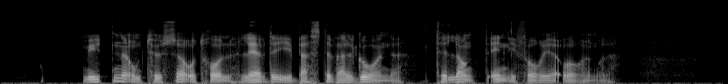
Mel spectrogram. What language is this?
Norwegian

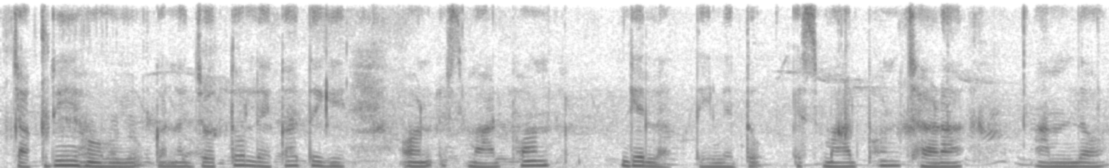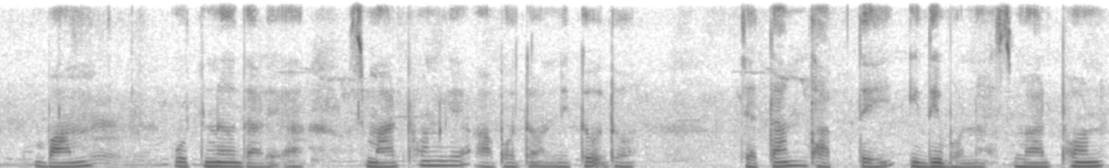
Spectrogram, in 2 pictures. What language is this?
Santali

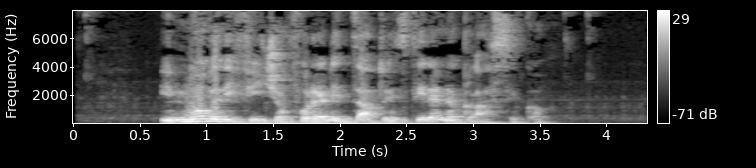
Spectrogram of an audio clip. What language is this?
Italian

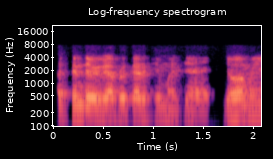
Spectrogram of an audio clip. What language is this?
Marathi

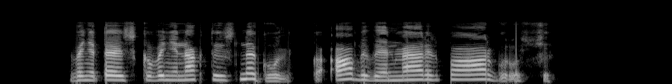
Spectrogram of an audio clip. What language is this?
Latvian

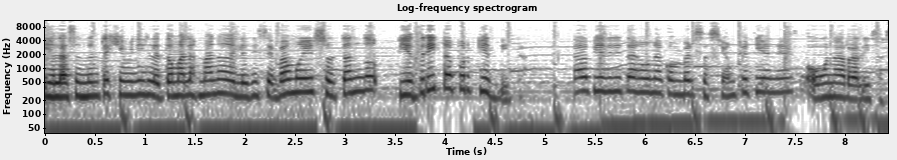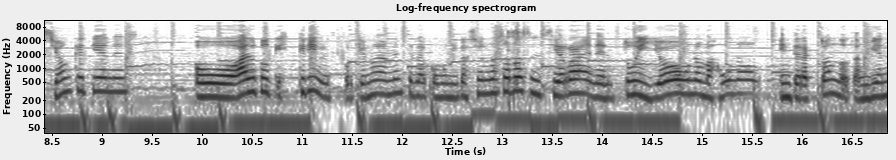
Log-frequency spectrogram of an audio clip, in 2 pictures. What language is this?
Spanish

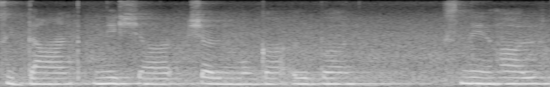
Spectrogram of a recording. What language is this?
Konkani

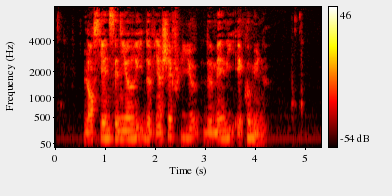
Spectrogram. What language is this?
French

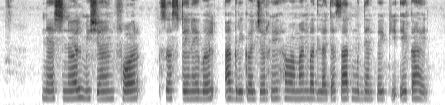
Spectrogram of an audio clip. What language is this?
Marathi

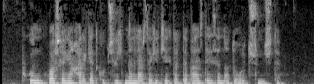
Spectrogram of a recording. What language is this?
Uzbek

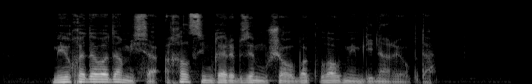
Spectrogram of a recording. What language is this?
Georgian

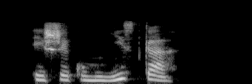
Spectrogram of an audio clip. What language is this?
Mari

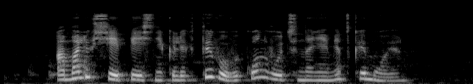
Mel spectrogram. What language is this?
Belarusian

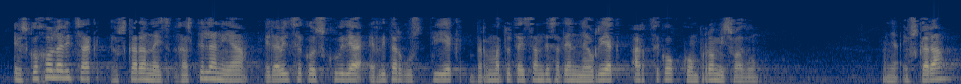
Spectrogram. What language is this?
Basque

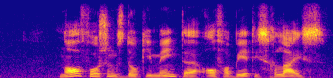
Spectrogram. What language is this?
Afrikaans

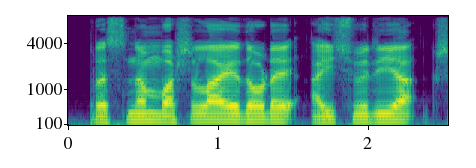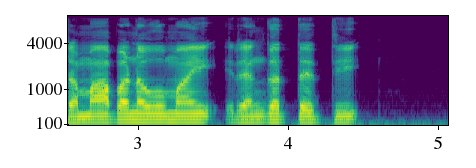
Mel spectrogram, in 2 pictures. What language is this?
Malayalam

